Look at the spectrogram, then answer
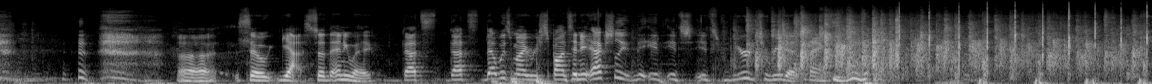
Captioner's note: applause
